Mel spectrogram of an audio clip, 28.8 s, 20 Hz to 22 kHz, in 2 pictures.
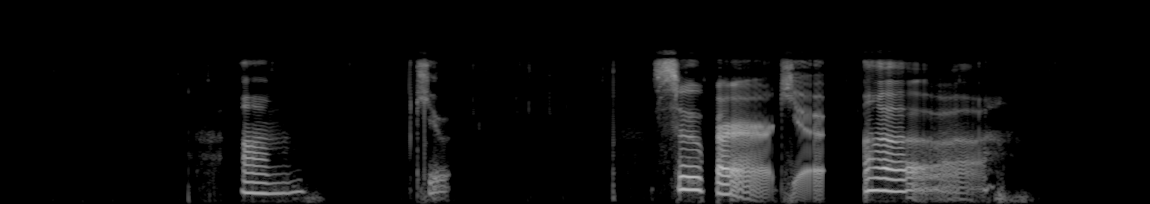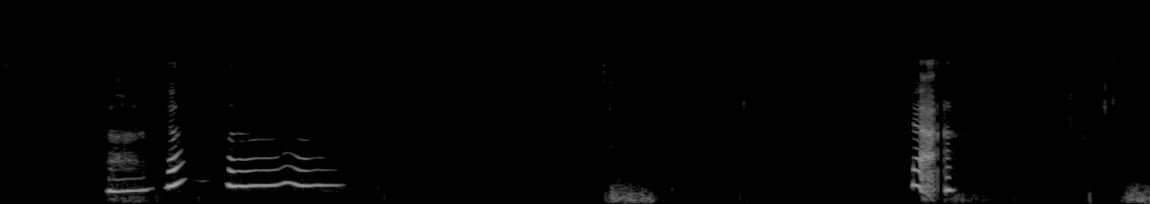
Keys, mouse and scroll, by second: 1.1 middle click, 2.1 scroll up 2, 2.3 middle click, 2.9 ctrl+r, 4.3 ctrl+r, 5.0 middle click, 5.9 ctrl+r, 6.8 ctrl+r, 7.6 middle click, 8.2-8.6 scroll up 4, 8.6-10.9 shift+middle drag, 10.9-11.3 scroll up 5, 11.3-12.7 middle drag, 12.7 3, 13.2 click, 13.8 shift+click, 14.1 middle click, 14.6 shift+scroll up 1, 14.9-16.6 shift+middle drag, 16.6 scroll down 1, 16.9 g, 20.0 click, 20.7 click, 21.1 shift+click, 21.7-23.6 middle drag, 23.6 g, 25.7 scroll up 1, 25.7 middle click, 26.3 scroll up 1, 26.6 click, 27.1 click, 27.6 shift+click, 28.2 g.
